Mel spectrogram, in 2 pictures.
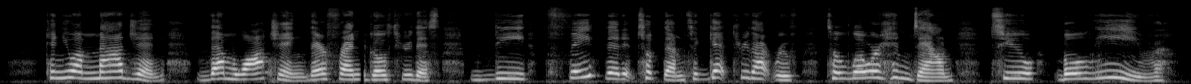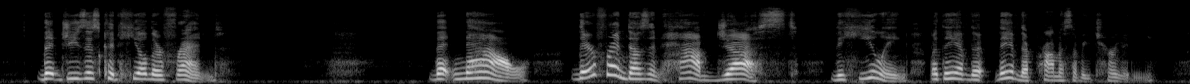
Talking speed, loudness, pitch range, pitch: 130 wpm, -20 LUFS, 205-275 Hz, 245 Hz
